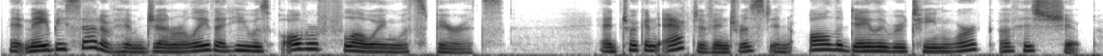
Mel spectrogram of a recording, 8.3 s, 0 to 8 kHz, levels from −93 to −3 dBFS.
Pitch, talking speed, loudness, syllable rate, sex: 190 Hz, 195 wpm, -17 LUFS, 5.7 syllables/s, female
